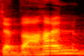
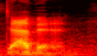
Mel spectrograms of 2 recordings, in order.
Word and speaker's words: Devon: And yeah, I know it looks like it's pronounced Devon, but it really is Devon.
